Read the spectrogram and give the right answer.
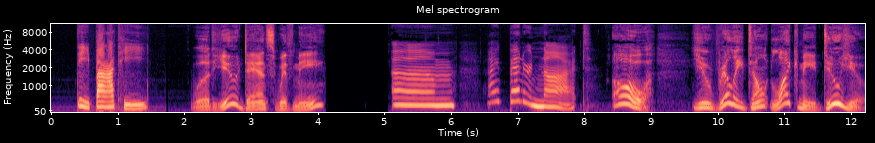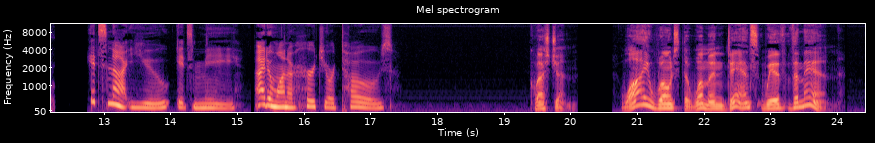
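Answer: She doesn't want to hurt his toes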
